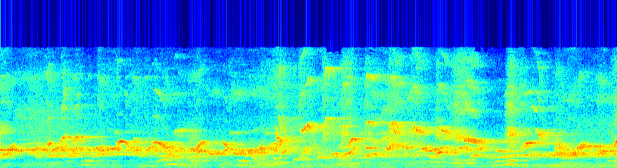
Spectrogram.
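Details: White-rumped shama aged eight to nine months, a young contest bird, pouring out a steady stream of fast warbled and whistled notes, mostly high and bright, with sharp chips woven in.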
